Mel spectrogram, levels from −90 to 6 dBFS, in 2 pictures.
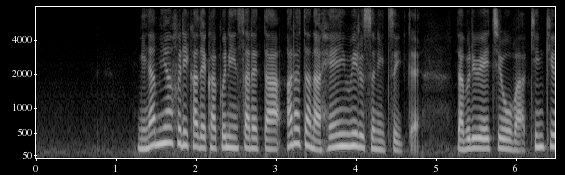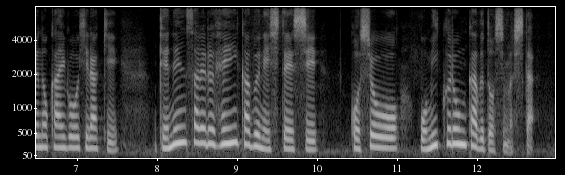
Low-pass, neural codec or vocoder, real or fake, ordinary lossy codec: none; codec, 16 kHz, 2 kbps, FunCodec, trained on Chinese and English, 25 frames a second; fake; none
